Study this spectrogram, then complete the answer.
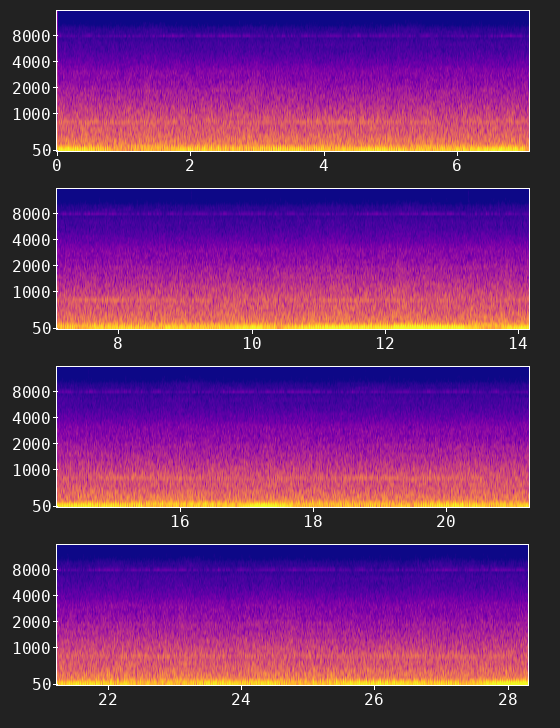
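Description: Tyres roar on a motorway.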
